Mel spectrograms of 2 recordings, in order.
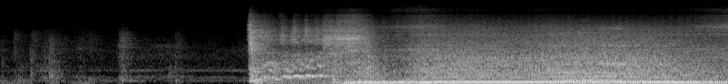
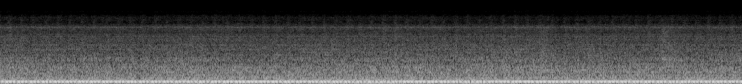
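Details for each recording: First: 1966 Ford Mustang 2+2 fastback, 82,000 miles, sat for years, first start after fuel pump replacement with empty fuel lines: quiet cranking, then catches into a rough, lumpy idle while the lines fill. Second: 1966 Ford Mustang 2+2 fastback with 82,000 miles, sitting for years, running after replacing a leaky fuel pump. A deep, even V8 burble holding a steady lope with no misses or knocks: idles cleanly, "starting to sound better."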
